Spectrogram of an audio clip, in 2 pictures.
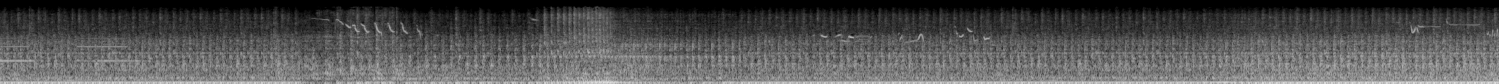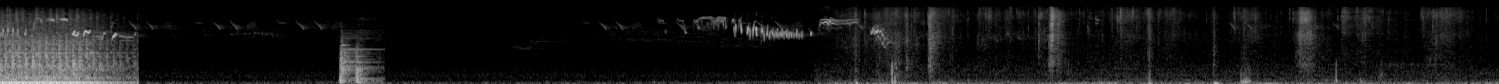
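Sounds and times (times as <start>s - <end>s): tractor engine chugging: 0.0s - 16.4s.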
